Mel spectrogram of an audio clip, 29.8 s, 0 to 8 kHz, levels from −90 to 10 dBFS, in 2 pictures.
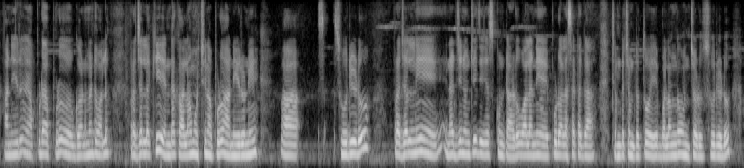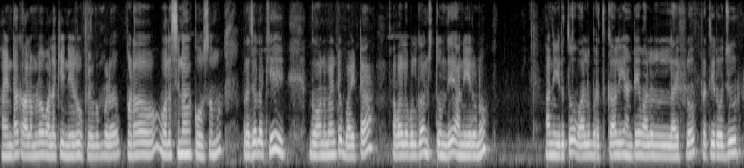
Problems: none marked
